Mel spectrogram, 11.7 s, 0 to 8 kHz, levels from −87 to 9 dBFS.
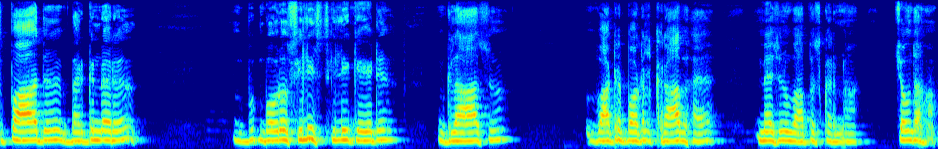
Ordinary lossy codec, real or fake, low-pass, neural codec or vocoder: none; real; none; none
